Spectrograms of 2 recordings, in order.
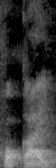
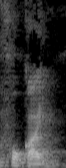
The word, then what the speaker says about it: foci: फोकाई मतलब कोई इसको फोसाई बोलता है, कोई इसको फोकाई बोलता है, राइट। आपको जो प्रोनाउंसिएशन, अमेरिकन में इसको फोसाई बोलते हैं या फोकाई बोलते हैं, कोई इसको फोकी बोलता है, कोई इसको फोसी बोलता है, राइट। लेकिन अमेरिकन लैंग्वेज में इसको बोलते हैं फोकाई, राइट।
